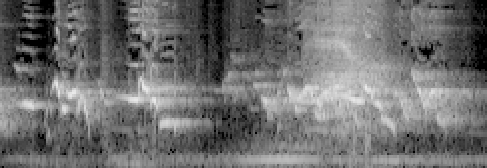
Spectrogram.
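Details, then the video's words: Black-naped oriole tutor and lure recording. It opens with short fluty whistled notes, then gives a longer harsh, scratchy squawking burst mixed with whistles. A low hum sounds beneath. "KICAU SUARA MASTERAN DAN PANCINGAN BURUNG KEPODANG EMAS GACOR"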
